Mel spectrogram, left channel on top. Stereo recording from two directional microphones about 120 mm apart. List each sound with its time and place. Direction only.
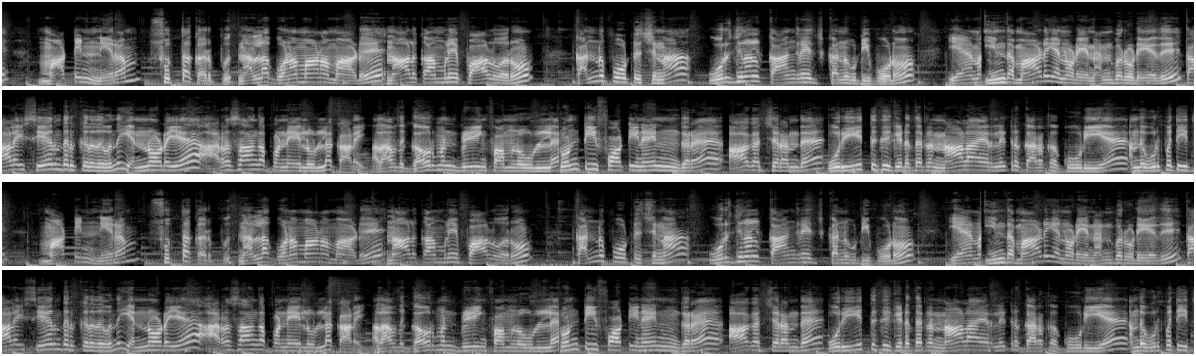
0.5 s speech: 45° left (ahead or behind); by 23.8 s 15° left (ahead or behind)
